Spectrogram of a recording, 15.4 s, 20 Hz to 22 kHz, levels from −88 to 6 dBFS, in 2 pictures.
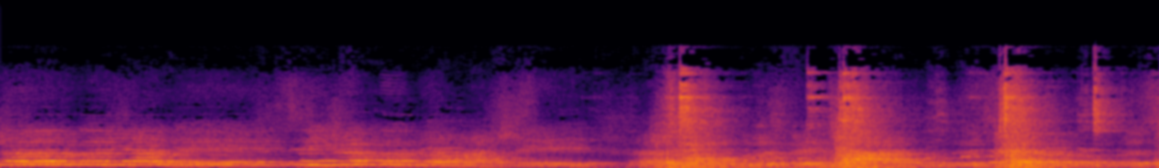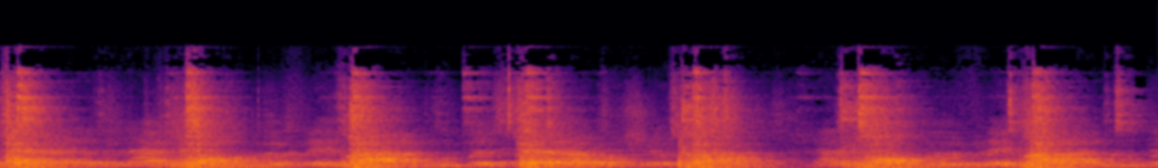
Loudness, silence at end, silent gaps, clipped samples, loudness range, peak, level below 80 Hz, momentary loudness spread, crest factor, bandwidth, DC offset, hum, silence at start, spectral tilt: -17 LUFS; 0 s; none; under 0.1%; 3 LU; 0 dBFS; -34 dBFS; 9 LU; 18 dB; 16.5 kHz; under 0.1%; none; 0 s; -2.5 dB/octave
